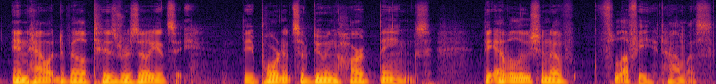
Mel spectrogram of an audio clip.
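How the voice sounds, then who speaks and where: A man's voice: mid-range voice, warm tone, no room sound. A man hosting a podcast, reading a scripted intro and then chatting with his guest in a friendly way with fillers. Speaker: podcast host.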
